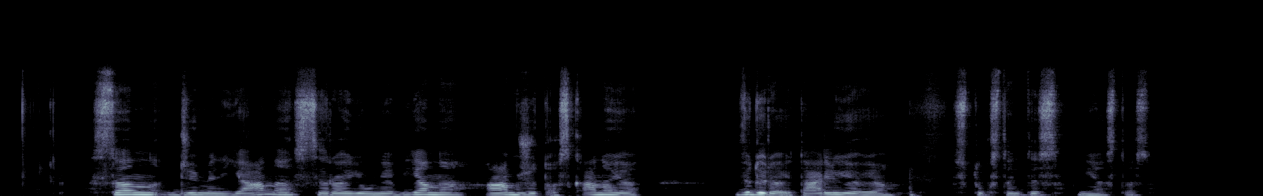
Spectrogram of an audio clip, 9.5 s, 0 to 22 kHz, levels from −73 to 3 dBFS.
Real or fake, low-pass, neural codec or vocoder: real; 14.4 kHz; none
